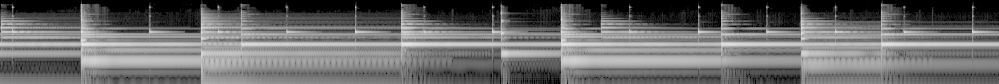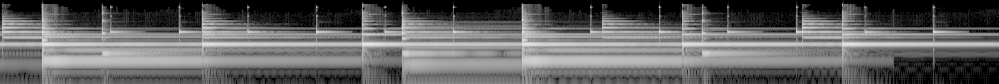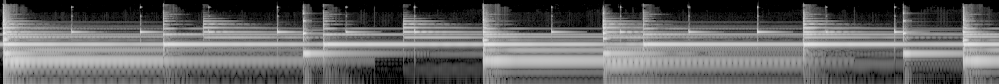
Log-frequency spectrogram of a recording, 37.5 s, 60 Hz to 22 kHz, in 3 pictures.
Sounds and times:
Tubular bells: 0.0s - 24.3s, 25.0s - 37.4s.

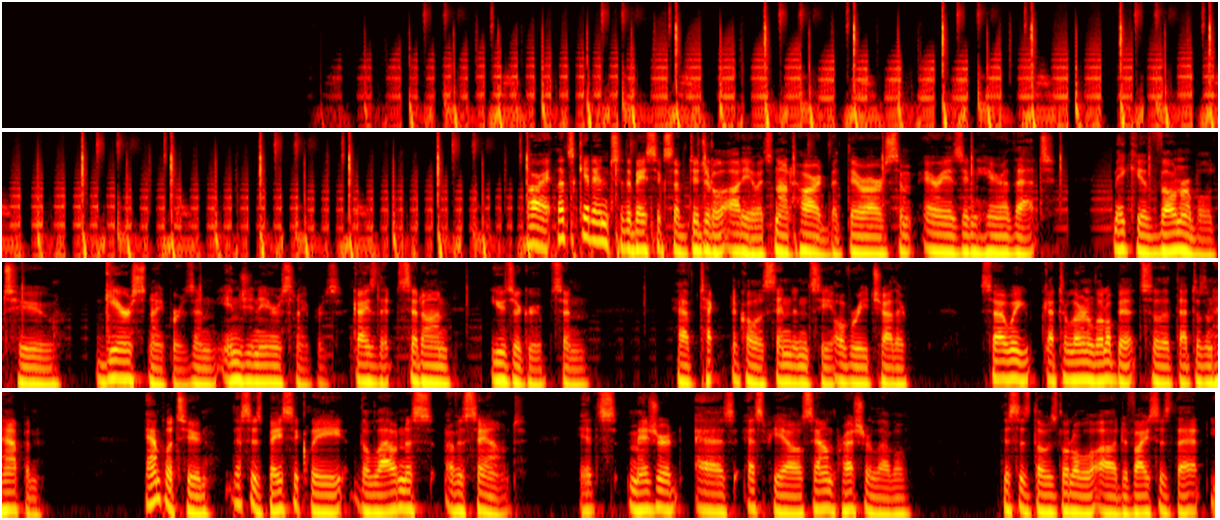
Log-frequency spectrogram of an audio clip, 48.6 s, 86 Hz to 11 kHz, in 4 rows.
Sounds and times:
Speech: 17.4s - 30.2s, 31.0s - 33.4s, 34.1s - 37.0s, 37.9s - 45.6s, 46.5s - 48.6s.

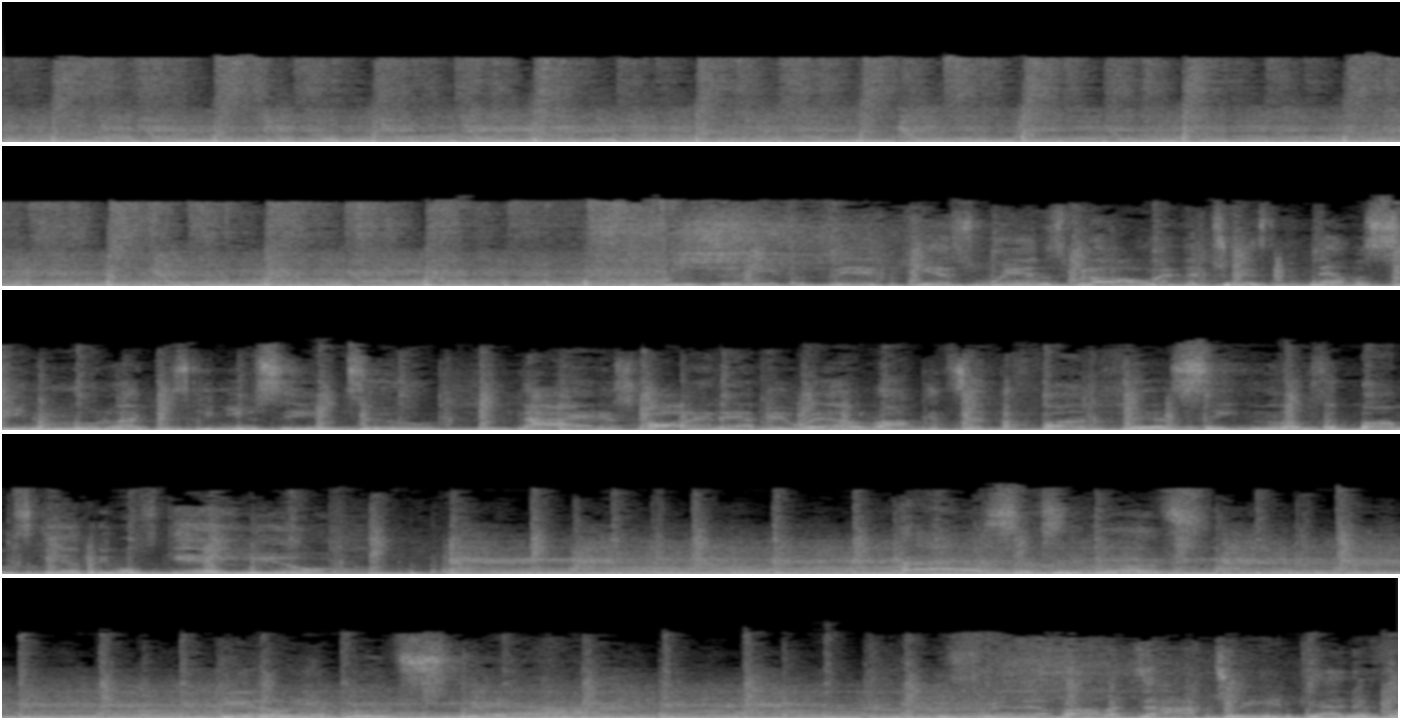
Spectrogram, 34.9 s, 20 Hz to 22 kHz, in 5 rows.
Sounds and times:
Music: 0.0s - 34.9s.

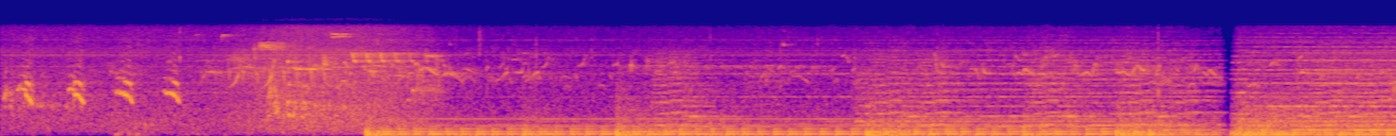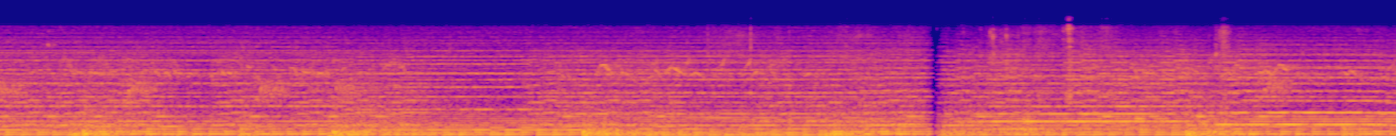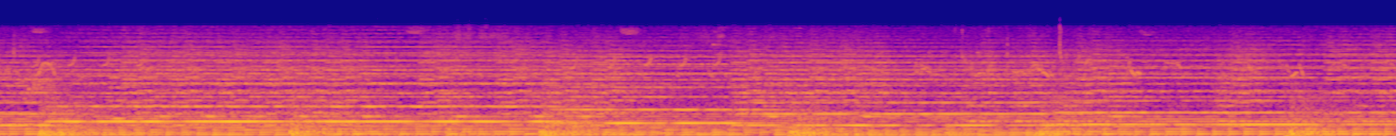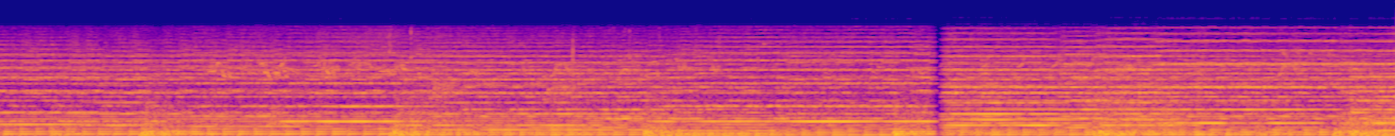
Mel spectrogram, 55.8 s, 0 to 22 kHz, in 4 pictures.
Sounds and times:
Bird: 0.0s - 12.8s, 19.8s - 22.7s
Music: 2.6s - 55.8s.

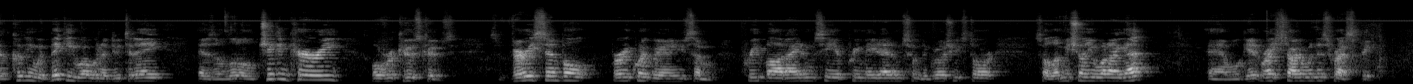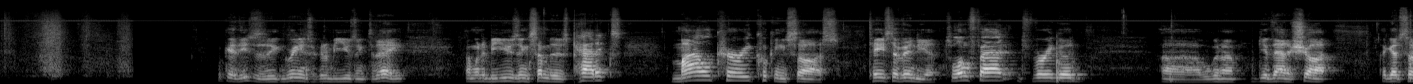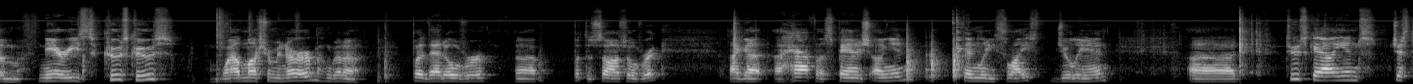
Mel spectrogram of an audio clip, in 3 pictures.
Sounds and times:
Speech: 0.0s - 13.9s, 16.3s - 18.2s, 18.8s - 25.0s, 25.7s - 35.0s, 35.6s - 39.4s, 40.1s - 42.3s.

